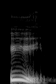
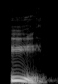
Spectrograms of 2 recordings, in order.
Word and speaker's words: Ü: Ü. For French speakers, it should be easy, right? Ü. In English, you would compare it to you, or U, but you try to say E with your lips rounded.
